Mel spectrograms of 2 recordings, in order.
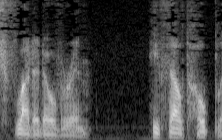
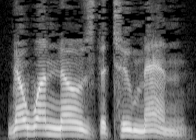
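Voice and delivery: raised, slow on-the-scene report; TV news reporter; 6 semitones higher, 4 dB louder than usual. A narrator's reading. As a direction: announce it like a field correspondent. Voices a TV reporter.

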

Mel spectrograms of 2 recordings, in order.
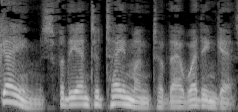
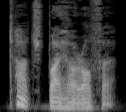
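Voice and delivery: ordinary delivery, nothing marked

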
